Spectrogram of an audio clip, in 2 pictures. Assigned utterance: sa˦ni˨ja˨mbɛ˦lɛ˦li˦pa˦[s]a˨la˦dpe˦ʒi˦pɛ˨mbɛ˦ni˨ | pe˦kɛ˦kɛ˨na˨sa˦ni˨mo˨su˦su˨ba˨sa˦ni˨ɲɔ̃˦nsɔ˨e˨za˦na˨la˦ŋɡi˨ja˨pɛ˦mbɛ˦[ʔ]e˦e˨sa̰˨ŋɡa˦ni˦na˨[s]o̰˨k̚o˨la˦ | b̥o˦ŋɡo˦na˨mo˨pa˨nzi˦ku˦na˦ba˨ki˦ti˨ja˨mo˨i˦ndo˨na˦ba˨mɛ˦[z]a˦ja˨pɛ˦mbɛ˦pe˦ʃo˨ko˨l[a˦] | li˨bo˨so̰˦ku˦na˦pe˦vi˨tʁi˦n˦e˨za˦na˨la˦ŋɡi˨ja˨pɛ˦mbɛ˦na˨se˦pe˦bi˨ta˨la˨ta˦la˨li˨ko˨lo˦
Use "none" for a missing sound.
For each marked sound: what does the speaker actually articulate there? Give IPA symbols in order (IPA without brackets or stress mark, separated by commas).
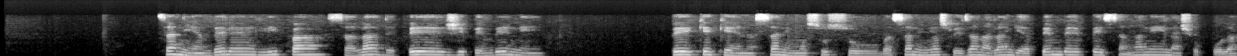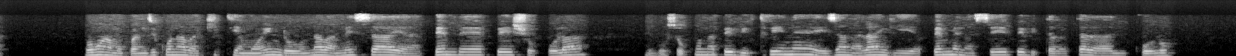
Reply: s, p, ʃ, s, a˦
